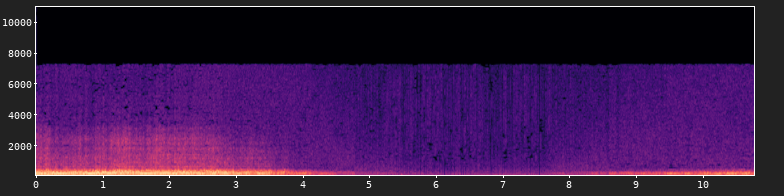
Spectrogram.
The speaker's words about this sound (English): Did you see him whiz past us? It's a maintenance truck.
